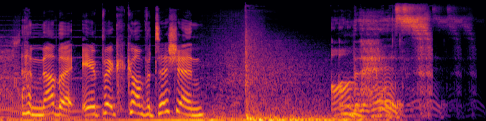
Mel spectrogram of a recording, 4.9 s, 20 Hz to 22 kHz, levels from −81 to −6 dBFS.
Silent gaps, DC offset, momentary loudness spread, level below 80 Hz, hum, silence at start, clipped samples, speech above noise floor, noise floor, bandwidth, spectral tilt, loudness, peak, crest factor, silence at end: none; under 0.1%; 8 LU; -28 dBFS; none; 0 s; under 0.1%; 24 dB; -44 dBFS; over 20 kHz; -4 dB/octave; -21 LUFS; -8 dBFS; 14 dB; 0.2 s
